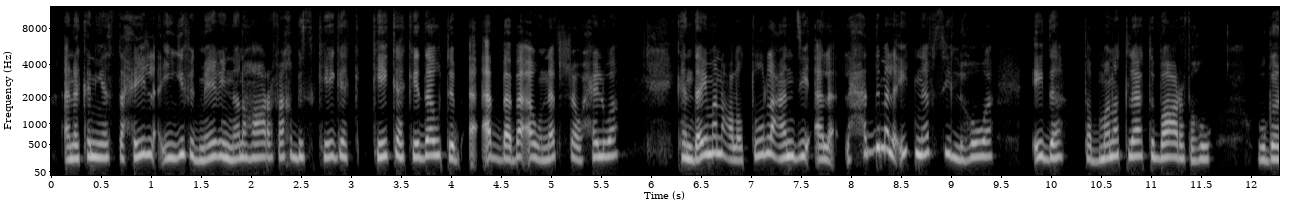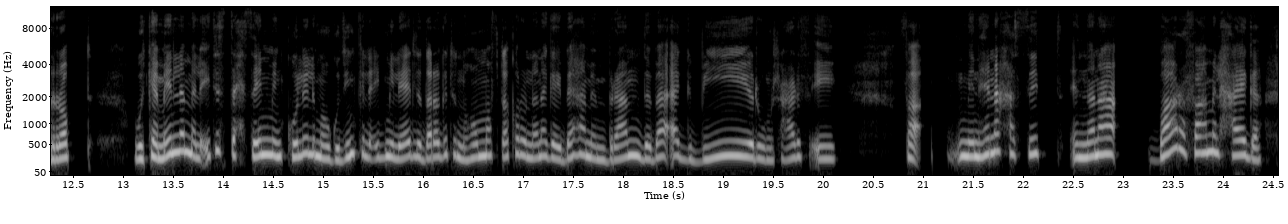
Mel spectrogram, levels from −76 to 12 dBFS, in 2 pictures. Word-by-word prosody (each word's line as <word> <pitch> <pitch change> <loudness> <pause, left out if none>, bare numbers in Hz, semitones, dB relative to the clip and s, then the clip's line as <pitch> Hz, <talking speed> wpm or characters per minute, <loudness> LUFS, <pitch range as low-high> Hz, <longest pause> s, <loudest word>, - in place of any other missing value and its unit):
أنا 235 +1 +3
كان 270 +3 +3
يستحيل 255 +4 +1
ييجي 250 +6 +2
في 285 - -1
دماغي 250 +6 +1
إن 235 -3 +3
أنا 250 +1 0
هاعرف 255 0 -3
أخبز 260 -1 -1
كيكة 260 0 -1 0.2
كيكة 275 +2 +2
كده 265 +3 +3
وتبقى 245 -6 -1
قابّة 240 -3 +3
بقى 255 +2 +1
ونافشة 240 +2 -3
وحلوة. 270 +6 0 0.6
كان 245 -3 +3
دايمًا 310 +7 +5
على 215 -3 -2
طول 290 +8 -1
عندي 275 0 +3
قلق، 225 -1 -1
لحد 320 +7 -6
ما 400 - +2
لقيت 330 +1 0
نفْسي 325 +1 +2
اللي 230 -6 -1
هو 275 +2 +1 0.4
إيه - - +4
ده؟ 255 +1 +1 0.2
طب 225 -2 -5
ما 240 - +3
أنا 275 - +5
طلعت 280 -1 0
باعرف 250 -3 +1
أهو، 230 +2 -2 0.5
وجربت. 230 +3 +1 0.5
وكمان 255 +7 +4
لما 345 -4 +5
لقيت 255 +7 -4
استحسان 300 -4 +1
من 270 -2 +4
كل 265 +2 -1
اللي 310 -1 +2
موجودين 230 +3 +1
في 320 - -12
العيد 250 0 -5
ميلاد 260 +1 0
لدرجة 260 +4 -2
إن 250 - -2
هم 255 +5 +1
افتكروا 280 +1 -5
إن 245 - -2
أنا 270 +3 -3
جايباها 255 +5 -3
من 225 -6 -2
brand 240 +3 0
بقى 270 +2 -4
كبير، 250 +5 -1
ومش 210 0 -10
عارف 250 +4 -8
إيه. 230 +1 -7 0.6
ف - - -6 0.4
من 270 -1 +3
هنا 320 +6 +3
حسيت 310 -1 -5 0.3
إن 250 0 +3
أنا 305 +3 +3 0.3
باعرف 330 - -2
أعمل 335 0 +2
حاجة. 285 -8 -2
260 Hz, 180 wpm, -23 LUFS, 235-285 Hz, 0.6 s, دايمًا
